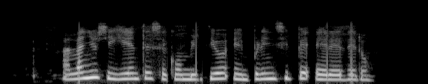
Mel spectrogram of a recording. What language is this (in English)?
Spanish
